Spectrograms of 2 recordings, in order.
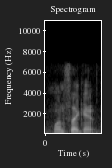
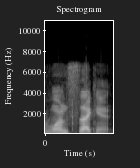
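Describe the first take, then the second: First: Said in the usual way. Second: Light cutesy streamer voice; a touch of anime sweetness. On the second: Pretend. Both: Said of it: "You sound like a VTuber in denial".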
